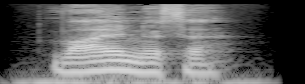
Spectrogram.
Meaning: nominative/accusative/genitive plural of Walnuss
- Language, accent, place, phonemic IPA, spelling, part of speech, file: German, Germany, Berlin, /ˈvalˌnʏsə/, Walnüsse, noun, De-Walnüsse.ogg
